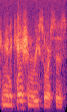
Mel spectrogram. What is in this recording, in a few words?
LoFi Phrases, LoFi Vocals; Vengeance Samples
